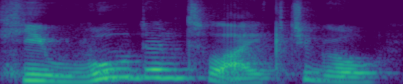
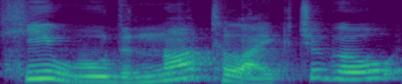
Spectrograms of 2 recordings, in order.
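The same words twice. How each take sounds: First: Slow "he wouldn't like to go" with "wouldn't" as one word; contracted negative. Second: Slow "he would not like to go", "would not" fully said; full negative. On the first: Teacher modelling the contraction for students, slow and clear. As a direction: run "wouldn't" together, slowly. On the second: Teacher showing students the full negative, slow and deliberate. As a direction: give "would not" as two clear words, slowly. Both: Shown as a demonstration. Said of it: "ou, fazendo a contração".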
